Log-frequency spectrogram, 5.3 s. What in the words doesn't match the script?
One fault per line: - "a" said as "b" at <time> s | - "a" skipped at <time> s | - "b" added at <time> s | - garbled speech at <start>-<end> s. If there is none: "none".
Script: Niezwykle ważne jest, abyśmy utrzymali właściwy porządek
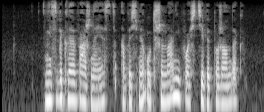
none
